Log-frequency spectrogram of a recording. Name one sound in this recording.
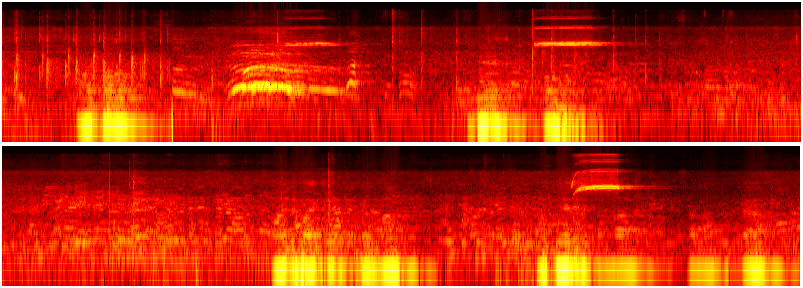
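A man talks loudly close by, outdoors.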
